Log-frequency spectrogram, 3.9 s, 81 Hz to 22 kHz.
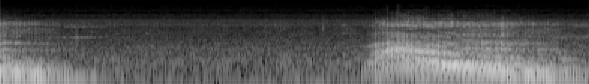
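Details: Thorn, a 1-year-old male Siberian tiger born in 2016 at Asahiyama Zoo, gives a loud, rough, harmonic roar after a quiet pause; recorded 12 November 2017.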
